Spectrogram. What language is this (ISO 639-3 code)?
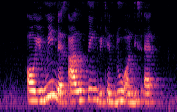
eng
